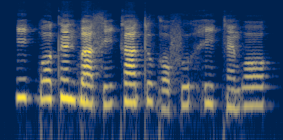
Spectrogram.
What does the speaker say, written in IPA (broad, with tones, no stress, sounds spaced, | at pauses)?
i˦ ɡ͡b ɔ˦ t ɛ̃˦ ɡ͡b a˦˨ s i˨˦ k a˦ t u˦˨ ɡ ɔ˨ f u˨˦ h i˦˨ k ɛ̃˧ b ɔ˦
